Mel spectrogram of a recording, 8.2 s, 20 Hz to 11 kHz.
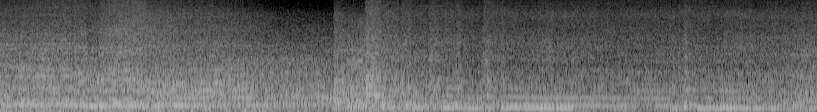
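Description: F1 race car in a racing game drones steadily into a last corner, engine pitch dipping and rising through downshifts and re-acceleration, fairly quiet with no voices.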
